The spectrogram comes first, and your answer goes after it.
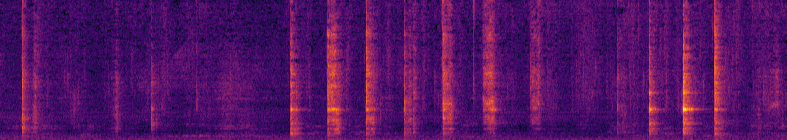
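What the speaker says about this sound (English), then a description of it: "I just put my mayonnaise down in there. I'm just going to mix that in." A spoon mixing Duke's mayonnaise into a chicken salad with celery and spinach in a bowl, giving a series of quiet, irregular clinks and wet stirring strokes, close and fairly faint.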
